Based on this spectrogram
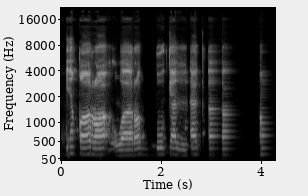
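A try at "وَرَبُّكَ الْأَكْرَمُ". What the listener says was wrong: Ditarik akram.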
